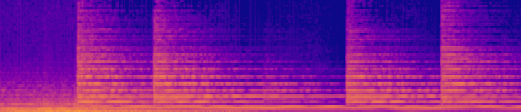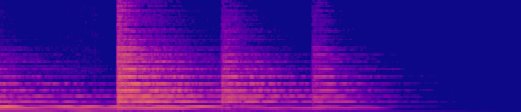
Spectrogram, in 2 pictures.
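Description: Church bells struck about seven times at uneven intervals, each stroke ringing on with a clear tone, over the fading end of a song. The ringing cuts off abruptly near the end.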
